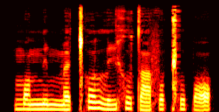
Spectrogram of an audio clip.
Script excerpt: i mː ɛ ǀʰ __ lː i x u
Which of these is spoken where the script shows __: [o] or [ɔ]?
o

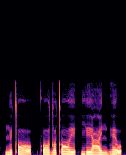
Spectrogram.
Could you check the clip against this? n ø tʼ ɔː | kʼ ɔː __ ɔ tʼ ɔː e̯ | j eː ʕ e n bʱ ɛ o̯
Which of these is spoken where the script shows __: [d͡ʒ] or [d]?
d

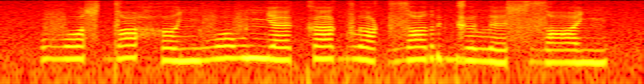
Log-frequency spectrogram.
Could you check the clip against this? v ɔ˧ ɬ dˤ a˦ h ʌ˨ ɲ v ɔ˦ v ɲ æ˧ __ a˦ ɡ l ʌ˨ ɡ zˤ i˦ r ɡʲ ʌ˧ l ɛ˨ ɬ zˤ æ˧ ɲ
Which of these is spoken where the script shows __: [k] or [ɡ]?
k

